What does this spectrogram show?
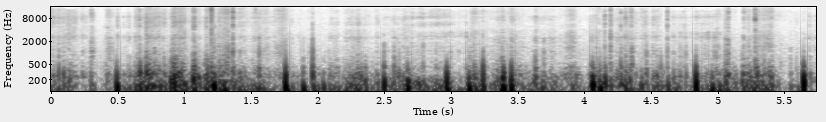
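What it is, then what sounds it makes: Cork trivet. Acrylic nails scratch and tap the flat face of a round solid cork trivet. The sound is a steady, dull, low scraping rustle broken by many quick, muffled taps that stop dead with no ring.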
